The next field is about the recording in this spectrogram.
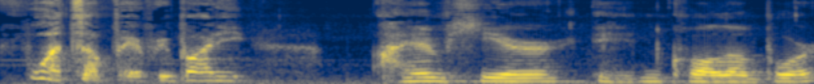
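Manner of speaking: very quiet, hushed whisper. Past midnight in a hotel hallway, not wanting to wake the neighbors, whispering. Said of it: "the reason I'm whispering".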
